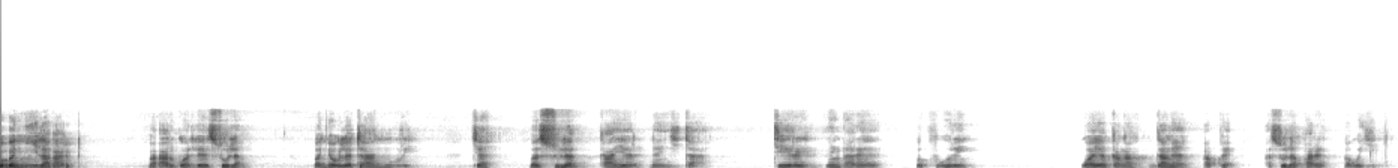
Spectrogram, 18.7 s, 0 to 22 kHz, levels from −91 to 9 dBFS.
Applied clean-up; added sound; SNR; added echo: neural mask model DeepFilterNet 3.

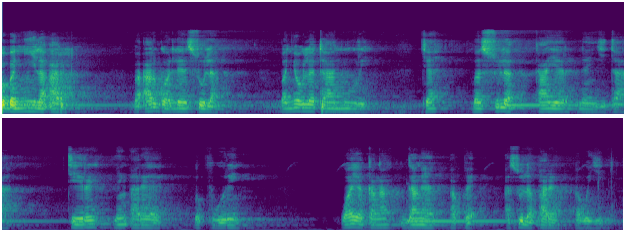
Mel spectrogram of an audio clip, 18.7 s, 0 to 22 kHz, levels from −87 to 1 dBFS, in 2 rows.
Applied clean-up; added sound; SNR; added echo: none; Keyboard (musical); 16 dB; reverberation time 1.4 s.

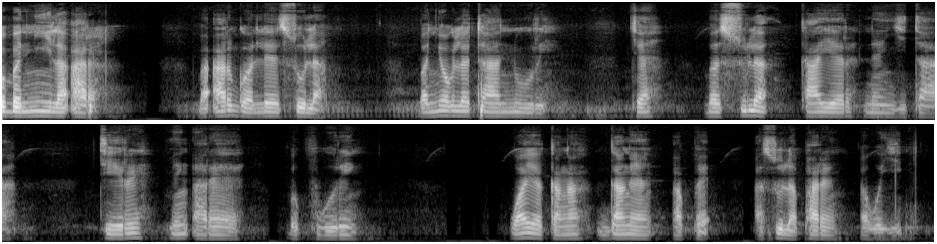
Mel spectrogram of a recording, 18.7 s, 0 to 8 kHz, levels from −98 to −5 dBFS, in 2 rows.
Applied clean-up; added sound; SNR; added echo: none; none; none; none.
